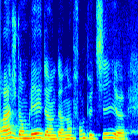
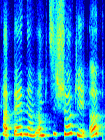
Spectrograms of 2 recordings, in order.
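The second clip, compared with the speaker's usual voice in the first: laughing; 11 semitones higher, 4 dB louder than usual. Real, not acted. Laughing while recalling the crash.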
